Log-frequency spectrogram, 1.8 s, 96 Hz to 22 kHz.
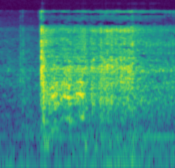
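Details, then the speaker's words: VW Golf 6 restarted after new ignition coils, coil plugs and belts, during an overhaul for oil leaks and abnormal noises; the noise is now quieter. It cranks briefly, catches cleanly and settles into a smooth, quiet idle with no knock or rattle. "现在这个声音轻了啊！"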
